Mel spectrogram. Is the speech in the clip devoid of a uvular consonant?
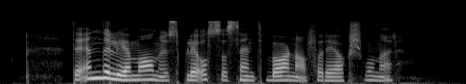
yes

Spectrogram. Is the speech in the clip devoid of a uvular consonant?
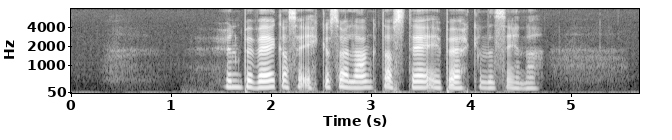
no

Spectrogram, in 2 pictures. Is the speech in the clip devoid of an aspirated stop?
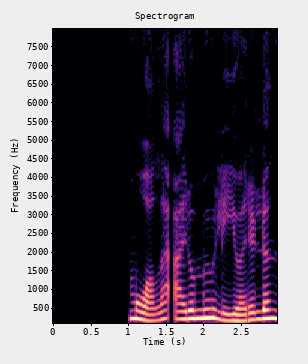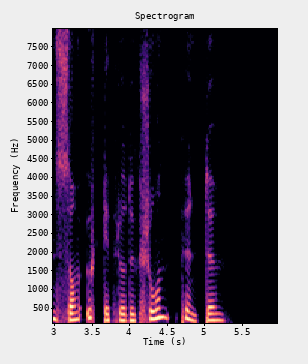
no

